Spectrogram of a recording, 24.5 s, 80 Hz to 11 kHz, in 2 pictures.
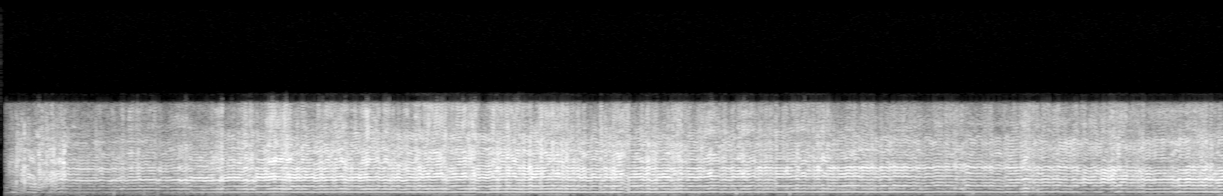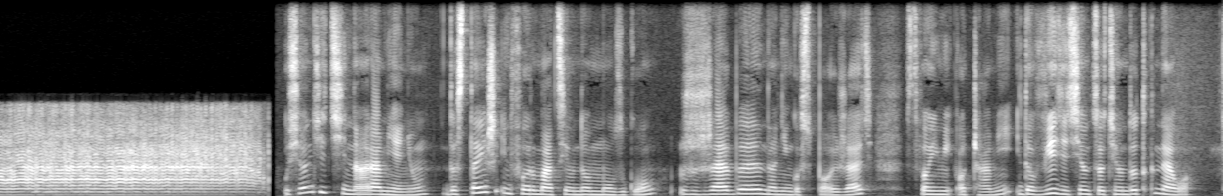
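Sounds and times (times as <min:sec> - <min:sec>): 
wasp buzzing: 0:00.0 - 0:14.9
speech: 0:15.2 - 0:24.2.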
